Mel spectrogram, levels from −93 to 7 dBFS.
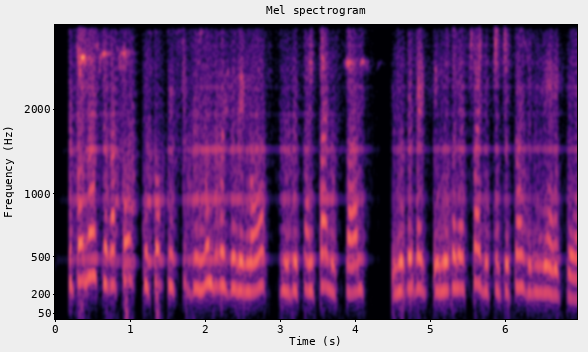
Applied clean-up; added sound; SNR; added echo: neural mask model RNNoise.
